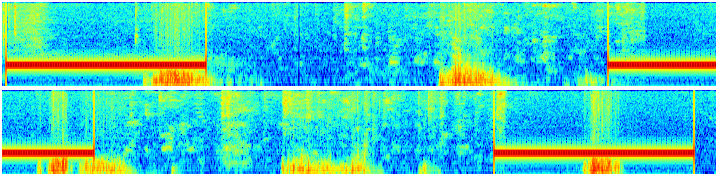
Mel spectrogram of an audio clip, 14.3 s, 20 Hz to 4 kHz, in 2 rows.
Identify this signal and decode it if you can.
Ringback tone (North America), 440 + 480 Hz.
